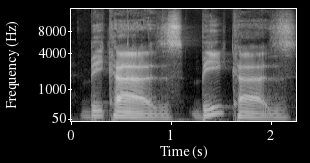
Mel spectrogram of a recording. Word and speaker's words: because: Aí é because, because com som de Z.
